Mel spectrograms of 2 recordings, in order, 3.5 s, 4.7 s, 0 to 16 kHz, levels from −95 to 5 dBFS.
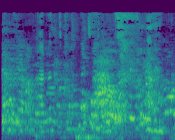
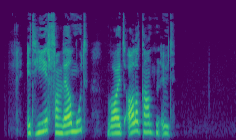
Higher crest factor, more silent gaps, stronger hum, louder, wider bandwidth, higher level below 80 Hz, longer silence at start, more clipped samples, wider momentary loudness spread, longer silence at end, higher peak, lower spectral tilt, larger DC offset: about the same, 18 dB vs 18 dB; neither; neither; about the same, -21 LUFS vs -20 LUFS; about the same, 12 kHz vs 11.5 kHz; first, -44 dBFS vs -74 dBFS; second, 0.05 s vs 0.55 s; neither; about the same, 12 LU vs 14 LU; second, 0 s vs 1.3 s; about the same, -4 dBFS vs -2 dBFS; second, -3 dB/octave vs -5.5 dB/octave; neither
